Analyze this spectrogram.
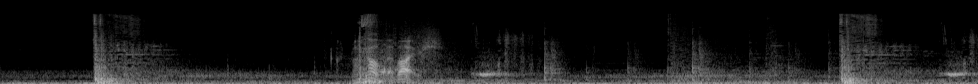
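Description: A sci-fi energy gun fires with a sharp whooshing burst.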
